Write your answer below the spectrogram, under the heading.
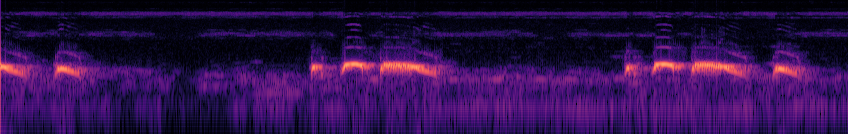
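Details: Cooing of a spotted dove, the full phrase of short, double, long falling and short coos repeated twice at an even pace, with faint low rumbling in the background.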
